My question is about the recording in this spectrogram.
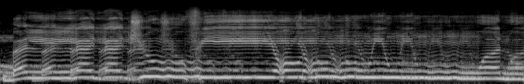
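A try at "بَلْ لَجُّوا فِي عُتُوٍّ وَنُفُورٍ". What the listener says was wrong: جی جے جیسی آواز سے بچنا ہے. بل لجوا فی عتو ونفور.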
